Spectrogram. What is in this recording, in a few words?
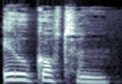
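"ill-gotten", English, British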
